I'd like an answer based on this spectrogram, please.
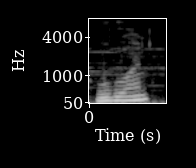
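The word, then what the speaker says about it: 武馆: Wuguan?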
